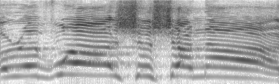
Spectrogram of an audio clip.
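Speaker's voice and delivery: very loud, high-pitched yell. Retelling a film scene where a Nazi officer yells after a fleeing woman; retelling Christoph Waltz's yell. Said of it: "so he just yells".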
